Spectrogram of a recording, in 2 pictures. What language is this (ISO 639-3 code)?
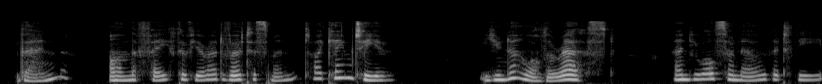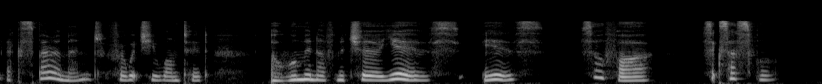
eng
